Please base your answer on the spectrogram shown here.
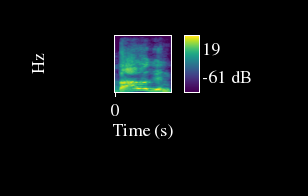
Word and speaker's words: Balogun: Yeah, Balogun kind of rhymes with Caroline.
